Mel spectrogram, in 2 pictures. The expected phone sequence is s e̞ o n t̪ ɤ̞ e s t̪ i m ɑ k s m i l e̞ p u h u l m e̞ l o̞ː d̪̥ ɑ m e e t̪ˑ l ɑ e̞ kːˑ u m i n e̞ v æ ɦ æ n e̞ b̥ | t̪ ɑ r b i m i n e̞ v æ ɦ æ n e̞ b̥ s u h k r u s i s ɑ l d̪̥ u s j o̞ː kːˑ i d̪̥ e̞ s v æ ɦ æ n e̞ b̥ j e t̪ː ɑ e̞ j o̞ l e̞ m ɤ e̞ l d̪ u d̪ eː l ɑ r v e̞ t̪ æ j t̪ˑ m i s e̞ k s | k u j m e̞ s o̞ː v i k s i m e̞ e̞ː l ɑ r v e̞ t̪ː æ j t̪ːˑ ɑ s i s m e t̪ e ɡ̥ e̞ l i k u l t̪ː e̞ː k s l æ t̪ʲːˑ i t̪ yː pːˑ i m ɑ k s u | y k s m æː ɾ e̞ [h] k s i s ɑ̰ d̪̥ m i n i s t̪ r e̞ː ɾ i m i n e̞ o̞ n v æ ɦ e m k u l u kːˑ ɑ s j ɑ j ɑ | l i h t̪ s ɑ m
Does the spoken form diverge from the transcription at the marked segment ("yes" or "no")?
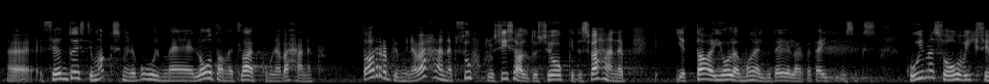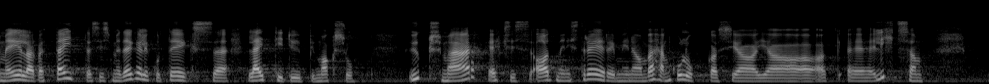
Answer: no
